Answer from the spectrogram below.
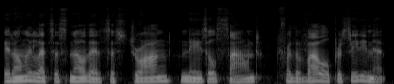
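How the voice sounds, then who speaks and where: A woman teaching a recorded language lesson, saying each word slowly and repeating it for learners to copy. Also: low-pitched, fairly even intonation, clean tone, no echo, studio quality.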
